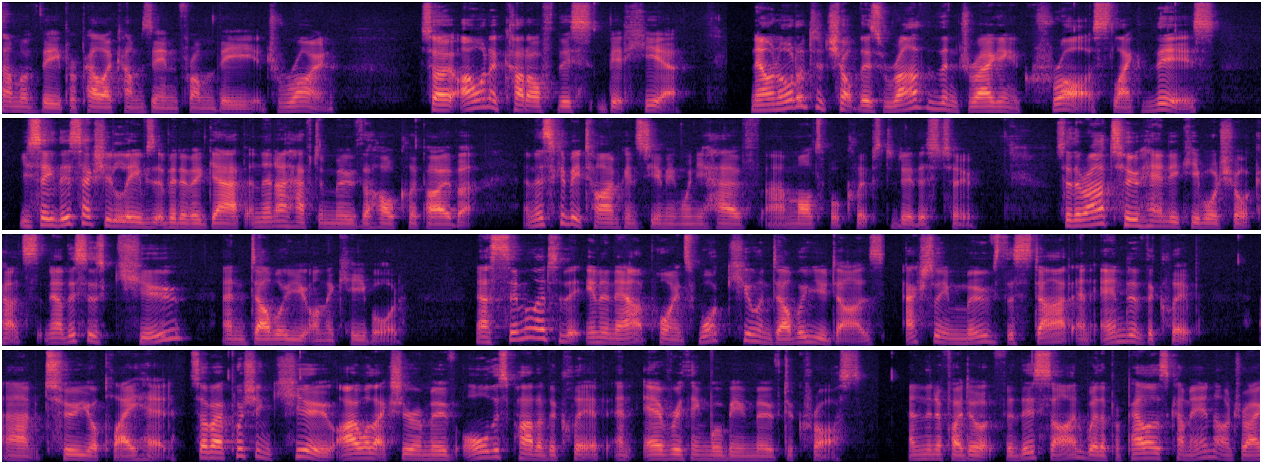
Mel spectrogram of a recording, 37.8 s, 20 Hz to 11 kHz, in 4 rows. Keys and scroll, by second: 16.9 super+z, 29.6 super+z.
